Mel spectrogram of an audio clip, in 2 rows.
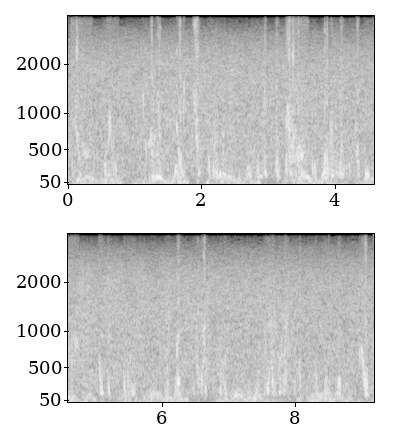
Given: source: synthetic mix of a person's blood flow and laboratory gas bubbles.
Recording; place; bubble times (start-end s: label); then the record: Doppler ultrasound of blood flow; precordium
0.00-0.37 s: bubbles
0.52-0.76 s: bubbles
1.10-1.44 s: bubbles
1.54-2.40 s: bubbles
2.73-3.02 s: bubbles
3.10-3.22 s: bubbles
3.25-3.75 s: bubbles
3.81-4.25 s: bubbles
4.30-4.40 s: bubbles
4.43-4.76 s: bubbles
5.03-5.25 s: bubbles
5.40-5.62 s: bubbles
6.03-6.13 s: bubbles
6.22-6.33 s: bubbles
6.44-6.70 s: bubbles
6.74-7.03 s: bubbles
7.50-8.12 s: bubbles
8.29-8.35 s: bubbles
8.42-8.51 s: bubbles
8.62-8.71 s: bubbles
8.94-9.19 s: bubbles
From the record:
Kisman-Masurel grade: 243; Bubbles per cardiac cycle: several, 3 to 8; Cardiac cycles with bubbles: 100%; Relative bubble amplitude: loud (0.450 to 0.775); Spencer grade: 3 (all of the cardiac periods contain showers or single bubble signals, but not dominating or overriding the cardiac motion signals); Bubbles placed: anywhere in the cardiac cycle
